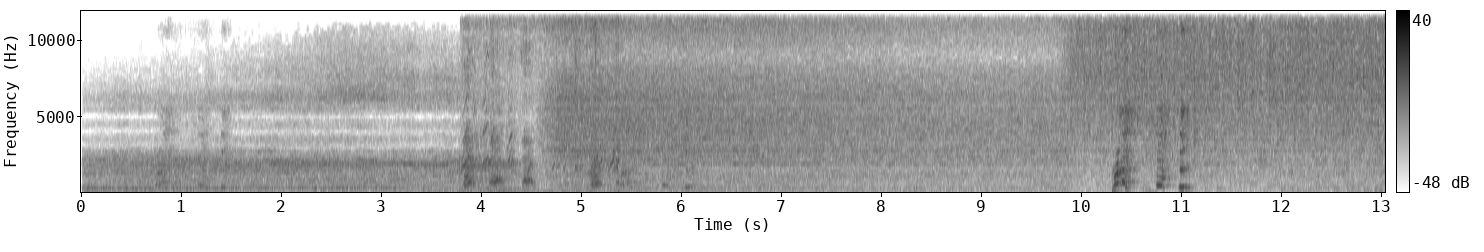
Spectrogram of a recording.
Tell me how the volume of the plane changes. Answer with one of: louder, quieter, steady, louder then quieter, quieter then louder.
steady.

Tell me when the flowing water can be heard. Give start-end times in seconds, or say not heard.
4.5-13.0.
